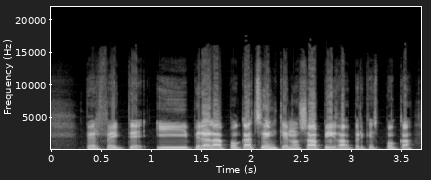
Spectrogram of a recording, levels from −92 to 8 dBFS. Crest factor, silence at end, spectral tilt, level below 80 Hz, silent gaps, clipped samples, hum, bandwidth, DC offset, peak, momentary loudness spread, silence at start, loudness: 16 dB; 0.1 s; -3.5 dB/octave; -64 dBFS; none; under 0.1%; none; 16 kHz; under 0.1%; -6 dBFS; 10 LU; 0.35 s; -19 LUFS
